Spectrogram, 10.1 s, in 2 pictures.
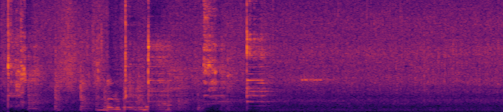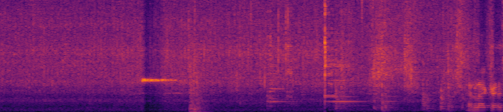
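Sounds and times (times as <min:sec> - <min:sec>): spoon knocking a pan: 0:00.0 - 0:02.8, 0:06.8 - 0:09.7
spoon scraping a pan: 0:00.0 - 0:02.8, 0:07.6 - 0:10.0
meat sizzling in a pan: 0:00.0 - 0:10.0.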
